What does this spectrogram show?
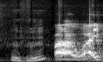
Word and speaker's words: Paraguay: Igual que el nombre correcto de nuestro país es Paraguay. Paraguay quedó porque los españoles no pudieron pronunciar la I.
